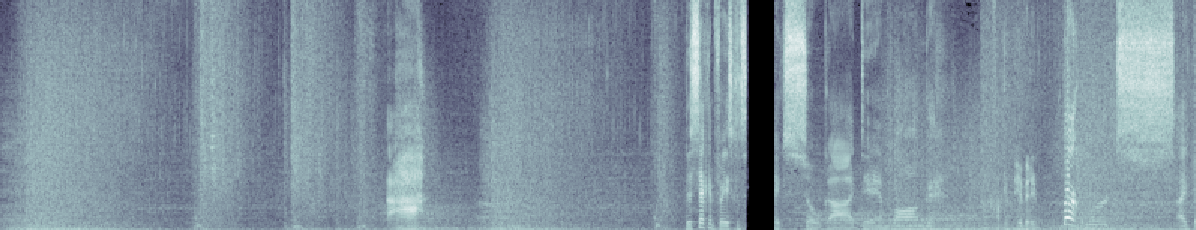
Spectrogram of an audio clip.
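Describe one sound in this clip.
Fire bursts and roars in explosions.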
